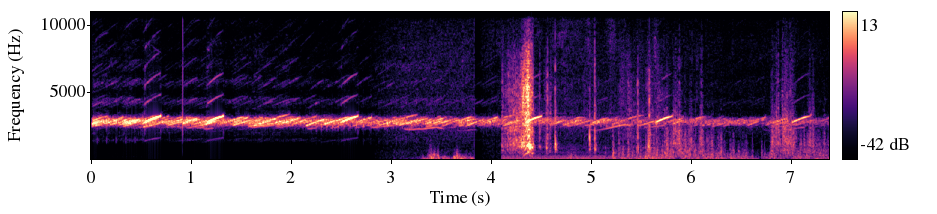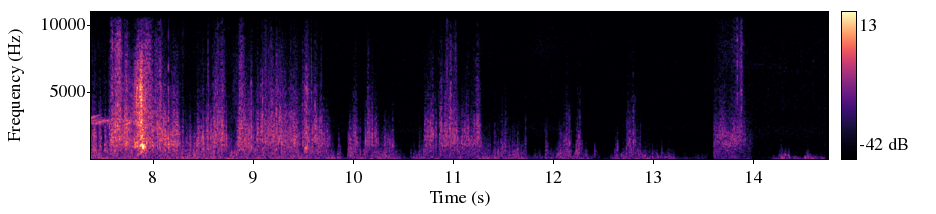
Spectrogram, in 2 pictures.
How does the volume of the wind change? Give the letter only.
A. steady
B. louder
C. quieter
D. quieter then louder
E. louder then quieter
C.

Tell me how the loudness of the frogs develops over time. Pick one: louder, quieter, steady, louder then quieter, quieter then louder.
quieter.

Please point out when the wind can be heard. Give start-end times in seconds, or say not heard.
2.9-14.7.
